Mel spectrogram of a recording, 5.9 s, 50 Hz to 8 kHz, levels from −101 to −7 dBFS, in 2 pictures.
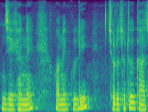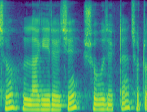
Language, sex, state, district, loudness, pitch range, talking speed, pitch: Bengali, male, Tripura, West Tripura, -18 LUFS, 130-170 Hz, 110 wpm, 140 Hz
